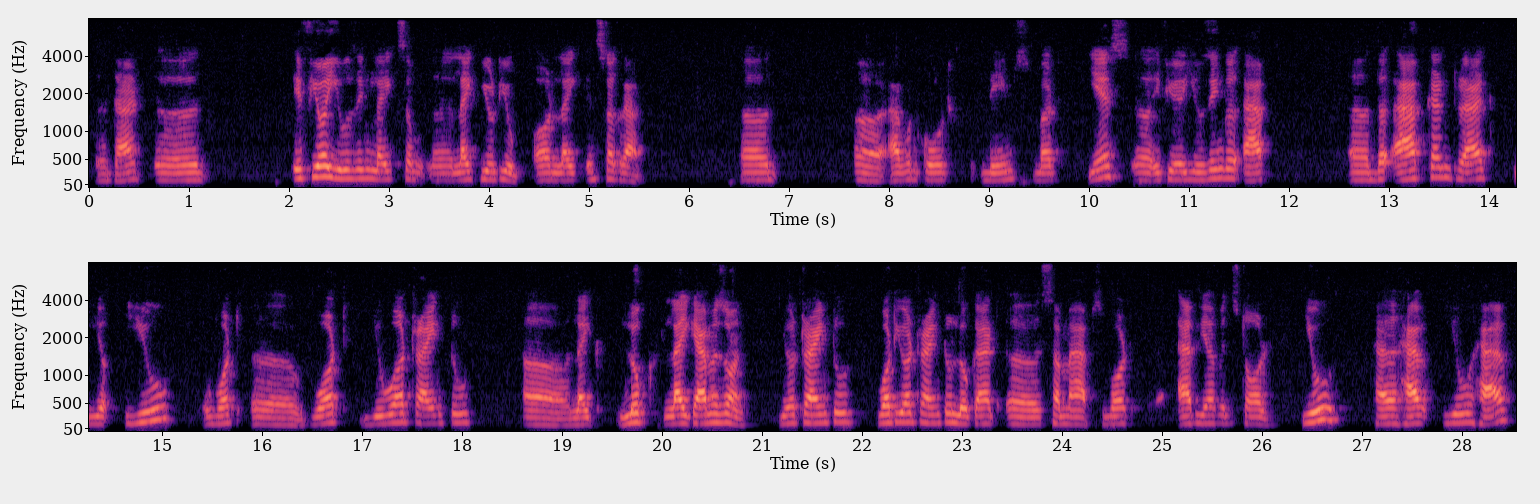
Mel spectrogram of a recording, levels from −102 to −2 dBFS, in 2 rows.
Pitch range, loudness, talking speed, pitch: 130-155 Hz, -34 LUFS, 155 wpm, 140 Hz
